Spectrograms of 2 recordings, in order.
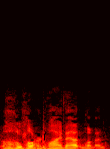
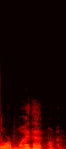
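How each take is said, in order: First: It sounds like an exasperated complaint. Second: It sounds like a sincere, humble question.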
